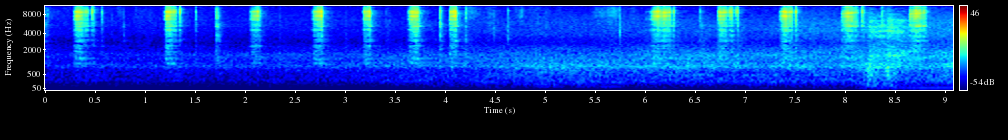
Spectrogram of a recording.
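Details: Light, sharp knock about twice a second in time with the turning pulley, then becoming uneven; knocking pulley, cause unconfirmed.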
